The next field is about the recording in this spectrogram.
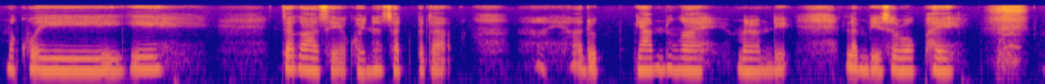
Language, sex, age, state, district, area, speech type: Manipuri, female, 30-45, Manipur, Kakching, rural, spontaneous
